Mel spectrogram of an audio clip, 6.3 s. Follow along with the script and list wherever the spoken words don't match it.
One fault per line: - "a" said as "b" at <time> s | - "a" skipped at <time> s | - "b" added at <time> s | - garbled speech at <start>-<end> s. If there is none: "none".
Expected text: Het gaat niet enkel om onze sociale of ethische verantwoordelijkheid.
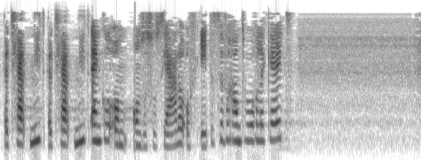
- "het gaat niet" added at 0.7 s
